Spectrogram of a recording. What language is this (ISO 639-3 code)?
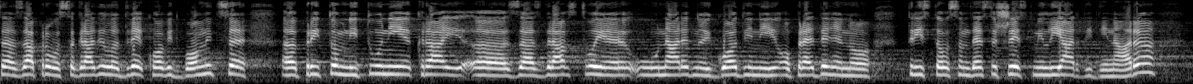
srp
